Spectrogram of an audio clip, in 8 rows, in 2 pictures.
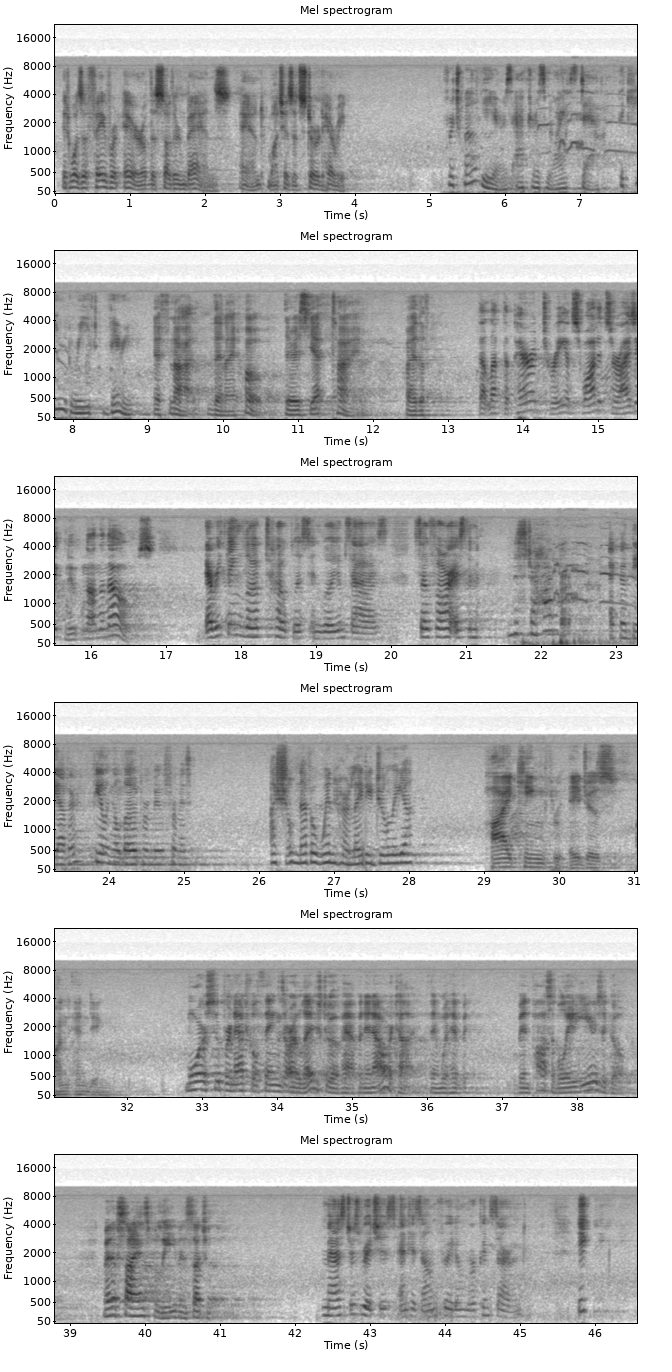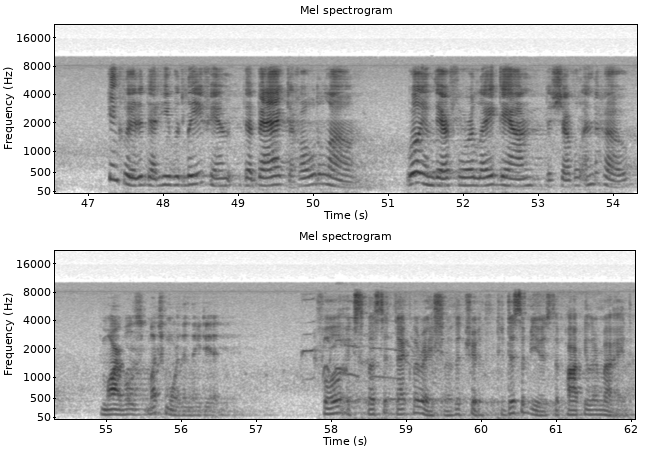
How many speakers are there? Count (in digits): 9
